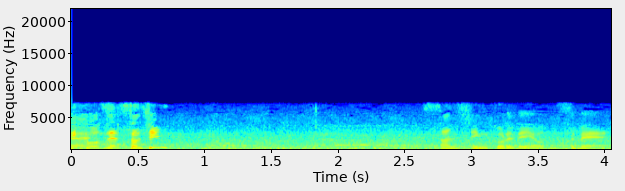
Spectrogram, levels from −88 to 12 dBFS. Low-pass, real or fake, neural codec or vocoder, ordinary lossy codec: 7.2 kHz; real; none; none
